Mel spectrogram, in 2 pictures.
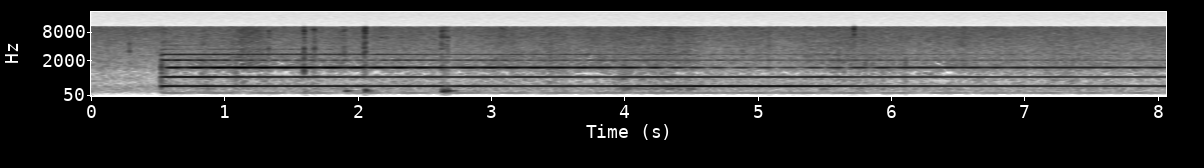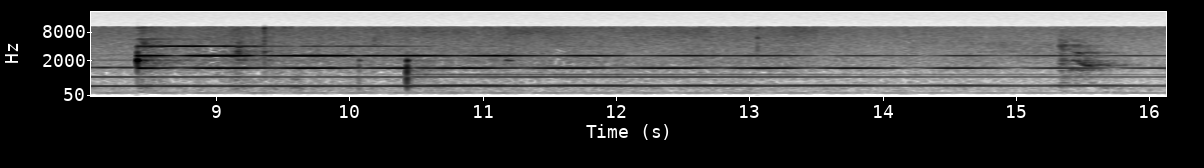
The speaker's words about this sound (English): And there are the sound of the bells.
